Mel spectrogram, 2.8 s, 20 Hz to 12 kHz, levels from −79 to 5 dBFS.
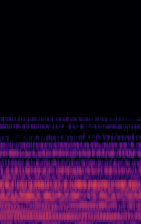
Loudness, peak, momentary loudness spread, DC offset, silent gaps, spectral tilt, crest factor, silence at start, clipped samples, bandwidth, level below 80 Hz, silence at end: -38 LUFS; -26 dBFS; 2 LU; under 0.1%; none; -11 dB/octave; 12 dB; 0 s; under 0.1%; 3.3 kHz; -58 dBFS; 0 s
